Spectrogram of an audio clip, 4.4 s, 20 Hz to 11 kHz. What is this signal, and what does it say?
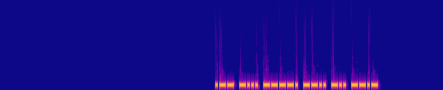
Morse code, heard as a keyed tone, about 60 wpm, 700 Hz. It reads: WB9ZDQ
